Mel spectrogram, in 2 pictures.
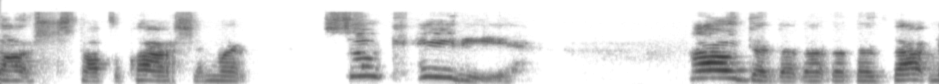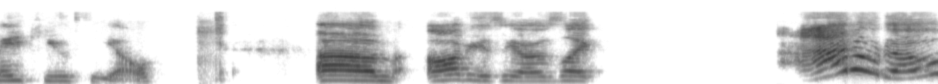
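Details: School-age girl who stutters, real person receiving speech therapy that teaches strategies such as slow speech; stuttering.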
